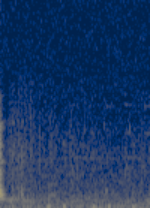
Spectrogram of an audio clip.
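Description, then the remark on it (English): A solution of corrosive sublimate is poured into a beaker, a soft, steady trickle with low gurgling pulses that bubble up at an uneven rhythm. The pouring is by the Marquise de Brinvilliers in the radio drama Crime Classics. It is quiet, with no voices. “Marie Magdalene, the Marquise de Brinvilliers, pouring corrosive sublimate in solution into a beaker.”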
